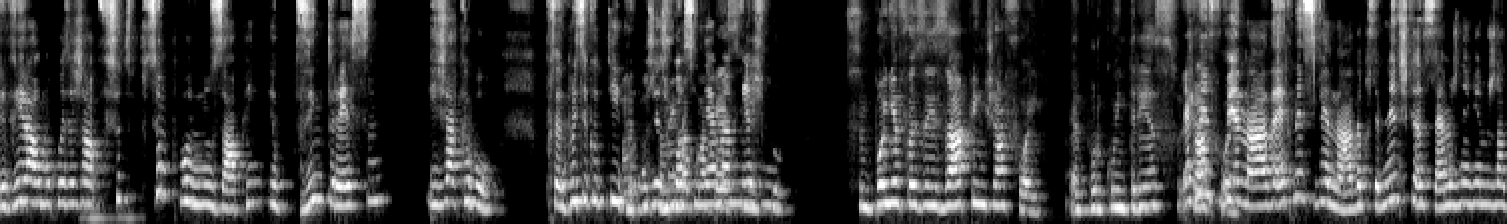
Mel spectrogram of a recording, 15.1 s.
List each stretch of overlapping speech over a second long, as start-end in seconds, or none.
6.2-7.8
